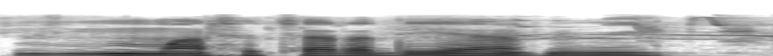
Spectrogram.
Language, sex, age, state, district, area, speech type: Bengali, male, 18-30, West Bengal, Birbhum, urban, spontaneous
